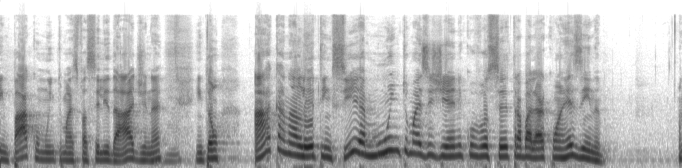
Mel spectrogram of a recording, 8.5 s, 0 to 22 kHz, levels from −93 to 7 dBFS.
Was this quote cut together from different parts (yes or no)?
no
